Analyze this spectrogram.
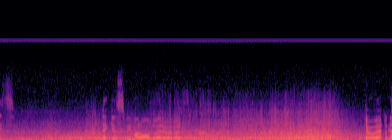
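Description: A racing car engine revs up and down through the gears.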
